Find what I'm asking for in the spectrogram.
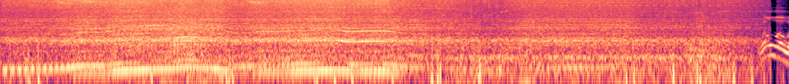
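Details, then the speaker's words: Toyota Tundra Platinum Pro supercharged, microphone hanging in the engine bay: thin high whistle wavering with revs over the engine drone, from the supercharger and airbox; supercharger whistle. "looks like my little uh microphone hanging in the engine bay worked and there is a heavy duty whistle coming out of that thing"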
